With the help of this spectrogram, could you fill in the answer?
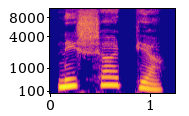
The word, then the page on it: ನಿಶ್ಶಾಠ್ಯ: niśśaṭhya; kannada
